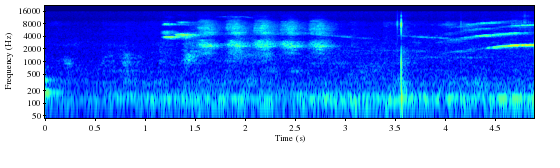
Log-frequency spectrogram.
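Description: A bird calling: a run of short high squawks about a second in, then rising chirps near the end, with one sharp click in between.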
